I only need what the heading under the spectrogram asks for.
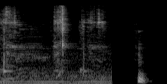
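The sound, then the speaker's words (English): Pruning shears snip through hair for a haircut in a few crisp metallic cuts over a low steady hum, then fall silent before one last short, sharp snip. “Well, just sit yourself down in that chair and I'll grab my pruning shears.”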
